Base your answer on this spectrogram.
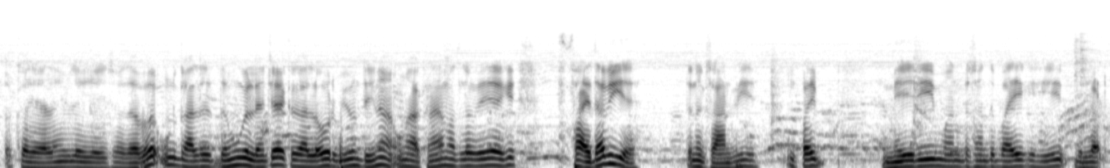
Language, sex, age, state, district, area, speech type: Dogri, male, 30-45, Jammu and Kashmir, Reasi, rural, spontaneous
